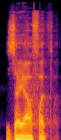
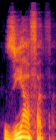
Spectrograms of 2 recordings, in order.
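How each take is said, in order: First: ضیافت starting with "za", "za-yaa-fat"; wrong pronunciation. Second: ضیافت starting with "zi", "zi-yaa-fat"; correct pronunciation. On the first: Teacher showing viewers the mistake, wrong pronunciation. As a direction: say ضیافت as zayaafat. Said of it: "یہ غلط تلفظ ہے". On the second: Teacher giving viewers the model, correct pronunciation. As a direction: say ضیافت as ziyaafat. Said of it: "درست تلفظ ہے". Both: Shown as a demonstration.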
